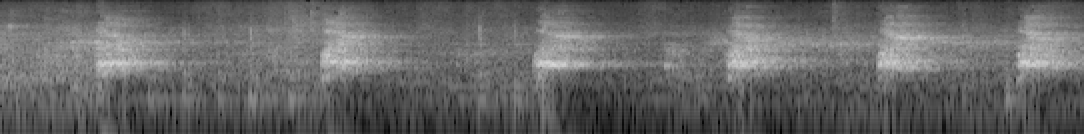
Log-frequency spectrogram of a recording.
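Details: English Bulldog giving six barks at about one per second, each a short yappy burst with a tonal edge, evenly spaced, over a faint background hiss.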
